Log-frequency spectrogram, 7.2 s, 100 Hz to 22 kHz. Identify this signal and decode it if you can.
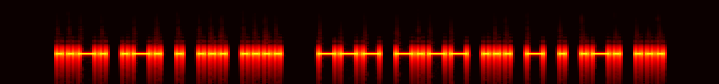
Morse code, heard as a keyed tone, about 22 wpm, 690 Hz. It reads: FRESH OYSTERS
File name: Difficult Words with Hints - 22wpm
